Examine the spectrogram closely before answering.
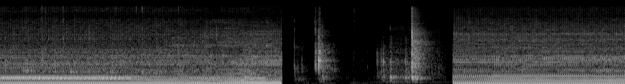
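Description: Electric coffee machine's pump running with a steady, loud hum. It cuts off about three seconds in and starts again after a short break with a few brief sounds.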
